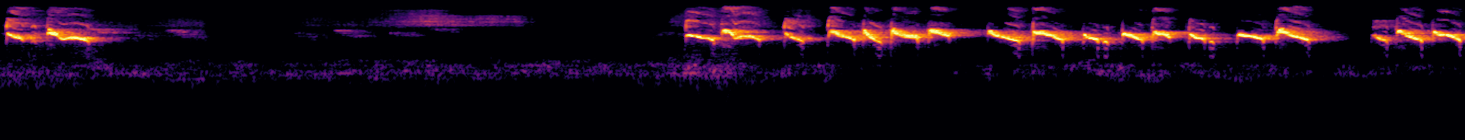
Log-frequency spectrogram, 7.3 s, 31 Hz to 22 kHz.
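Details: Sooty-headed bulbul, a male, recorded 10 July 2021: a chirpy note, then a pause over a faint low hum, then rapid high, sharply bent chirps in quick bursts of several notes.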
